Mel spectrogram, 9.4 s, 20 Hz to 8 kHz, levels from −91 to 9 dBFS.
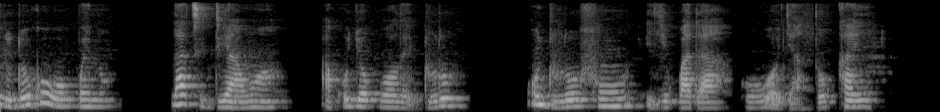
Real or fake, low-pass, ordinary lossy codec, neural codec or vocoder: real; 7.2 kHz; MP3, 64 kbps; none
